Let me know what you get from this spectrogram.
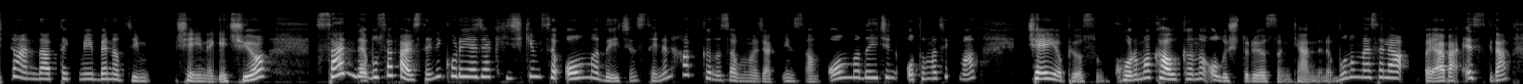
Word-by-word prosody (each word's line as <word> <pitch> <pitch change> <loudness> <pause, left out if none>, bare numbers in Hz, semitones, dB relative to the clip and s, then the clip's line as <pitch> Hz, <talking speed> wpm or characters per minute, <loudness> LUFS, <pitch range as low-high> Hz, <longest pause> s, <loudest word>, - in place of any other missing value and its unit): bir - - -15
tane 285 -8 +1
daha 255 -1 +2
tekmeyi 250 -2 -6
ben 255 0 +1
atayım 175 -8 -5 0.3
şeyine 145 -8 -3
geçiyor. 180 - +4 0.5
Sen 410 +3 +6
de - - +3
bu 335 - +1
sefer 415 - +5
seni 235 +11 -6
koruyacak 355 -2 0
hiç 285 -2 -8
kimse 360 -4 -2
olmadığı 275 - +2
için, 160 +3 -7
senin 195 - -8
hakkını 390 - -5
savunacak 145 -9 -6
insan 145 -4 -10
olmadığı 310 +4 -1
için 310 0 -3
otomatikman 275 +3 -5 0.5
şey 275 -1 +6
yapıyorsun, 160 - -5
koruma 230 +10 +1
kalkanı 250 -2 +5
oluşturuyorsun 150 -7 -4
kendine. - - -6
Bunu, 340 - -3
mesela 325 -3 +1 0.3
ya, - - +5
ben - - +2
eskiden, 285 -1 -1
260 Hz, 140 wpm, -23 LUFS, -, 0.5 s, Sen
